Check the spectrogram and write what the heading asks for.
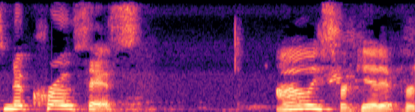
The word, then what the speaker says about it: necrosis: It's pronounced necrosis.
